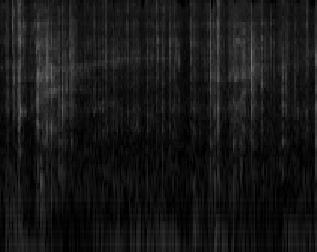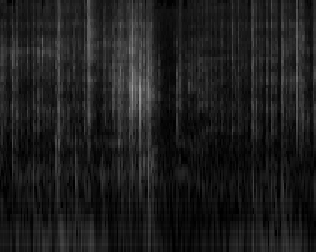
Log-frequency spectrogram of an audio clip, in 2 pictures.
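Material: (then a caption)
Soap. A metal blade scrapes long curls off a dry, solid, oval light green soap bar held in the palm. The result is a series of dry, crisp scraping and crinkling strokes, bright and high in tone, with brief louder tearing scrapes near the end.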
